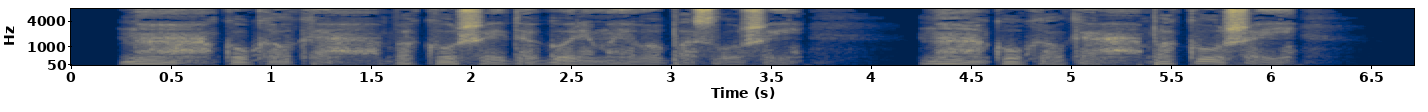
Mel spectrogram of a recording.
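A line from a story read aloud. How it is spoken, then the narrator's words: Barely audible exhale. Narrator (Russian): Выдохнул Константин чуть слышно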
